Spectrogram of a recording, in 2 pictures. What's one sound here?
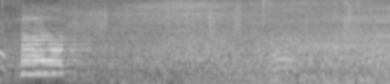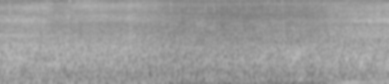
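Cars drive past close by on a street.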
